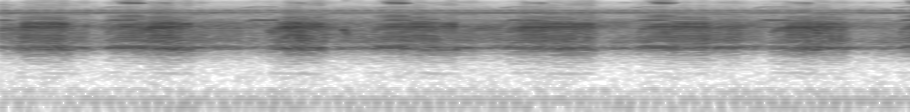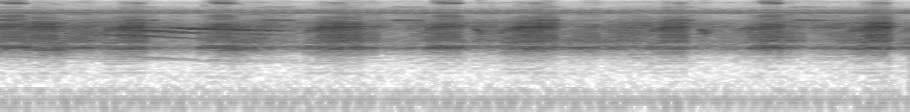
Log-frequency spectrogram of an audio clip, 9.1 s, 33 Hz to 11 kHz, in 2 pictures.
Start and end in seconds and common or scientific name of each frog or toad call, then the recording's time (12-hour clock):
0.0	9.1	Scinax fuscovarius
4.6	6.4	menwig frog
6.9	7.0	Pithecopus azureus
8.0	8.2	Pithecopus azureus
4:00am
